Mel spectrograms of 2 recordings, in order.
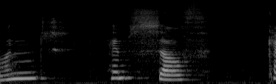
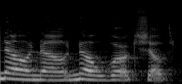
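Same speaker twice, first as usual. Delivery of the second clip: laughing; 5 dB louder than usual. A narrator's reading. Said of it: "laughed the man".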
